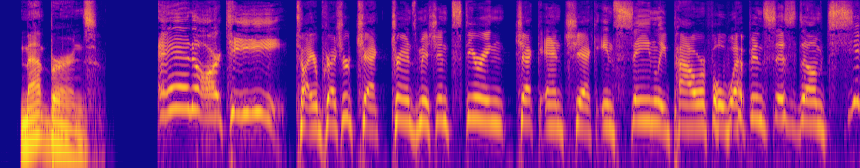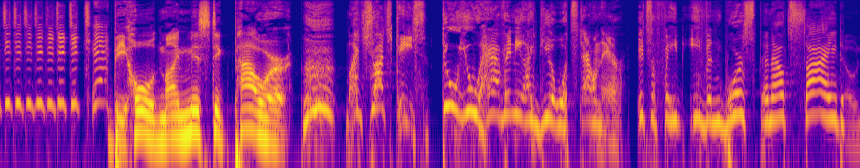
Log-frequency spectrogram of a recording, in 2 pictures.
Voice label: men animation

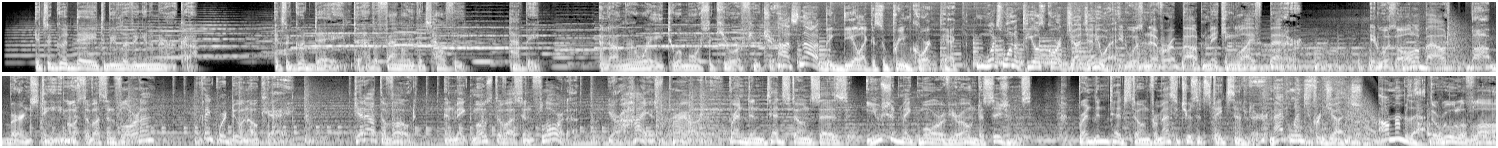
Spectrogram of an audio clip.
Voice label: men political

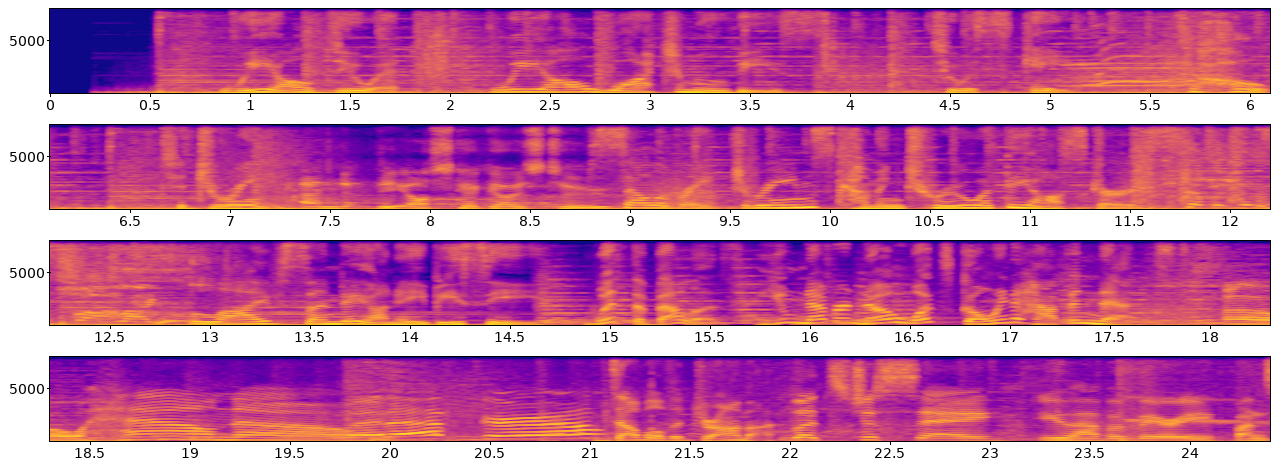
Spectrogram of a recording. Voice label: women promos; A conversational dialogue pro with top-notch improv skills (Groundlings, Second City), serving up humor and / or heartfelt connection with

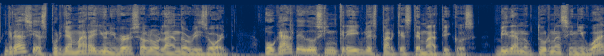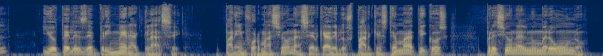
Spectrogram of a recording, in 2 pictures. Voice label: spanish telephone

